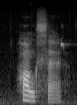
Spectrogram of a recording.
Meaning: musical instrument
- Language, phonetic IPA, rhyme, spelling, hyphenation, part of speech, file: Hungarian, [ˈhɒŋksɛr], -ɛr, hangszer, hang‧szer, noun, Hu-hangszer.ogg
